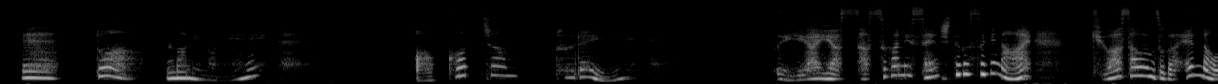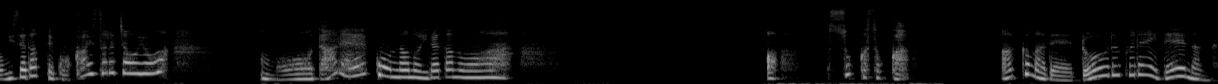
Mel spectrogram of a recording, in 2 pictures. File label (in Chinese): ASMR; 小寶寶PLAY的角色扮演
